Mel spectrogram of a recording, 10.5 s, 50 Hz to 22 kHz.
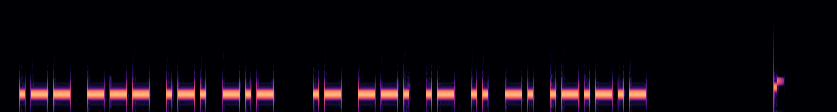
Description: Morse code, heard as a keyed tone, about 17 wpm, 700 Hz. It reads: WORK AGAIN.
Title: Sentences from Top 1000 Words - Review Part 2 - 17wpm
